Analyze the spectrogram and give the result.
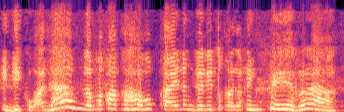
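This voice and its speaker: A woman's voice: high-pitched, fast talker, sharp tone. A woman playing an emotional, busy mother in a Filipino radio drama. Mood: moved, amazed. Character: mother of a newly well-off family, emotional and busy.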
